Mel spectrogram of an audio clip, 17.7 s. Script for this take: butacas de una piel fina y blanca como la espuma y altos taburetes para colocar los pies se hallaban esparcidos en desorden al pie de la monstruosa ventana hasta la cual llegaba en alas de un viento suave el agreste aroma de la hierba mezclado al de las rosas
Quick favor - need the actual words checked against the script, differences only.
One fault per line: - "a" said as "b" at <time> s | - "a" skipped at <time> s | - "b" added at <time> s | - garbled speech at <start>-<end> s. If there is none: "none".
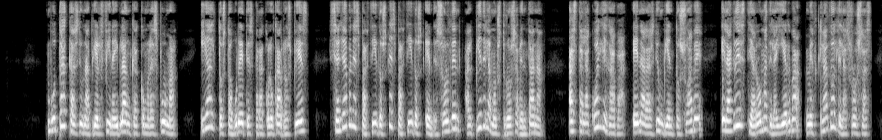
- "esparcidos" added at 7.8 s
